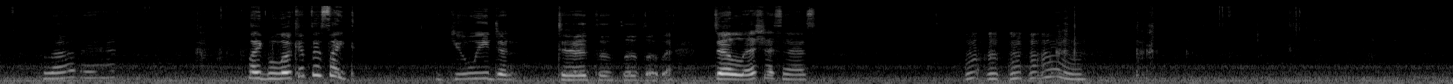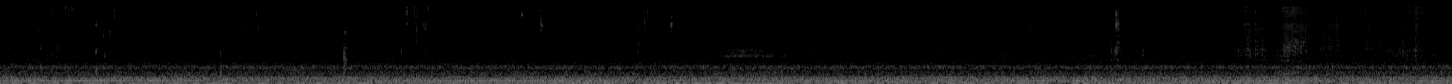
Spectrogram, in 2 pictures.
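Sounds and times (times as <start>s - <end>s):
low hum inside car: 0.0s - 29.0s
person chewing: 11.3s - 21.6s, 23.8s - 28.7s.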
